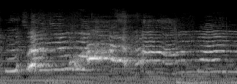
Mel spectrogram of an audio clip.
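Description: A high-pitched voice speaking loudly over background music, loudest about a third of a second in and again about a second in.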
